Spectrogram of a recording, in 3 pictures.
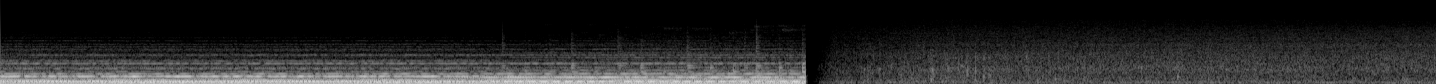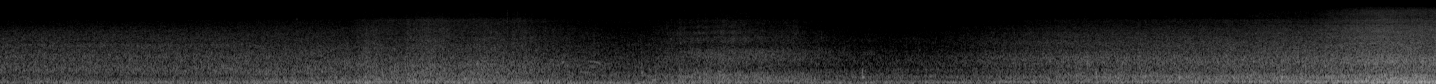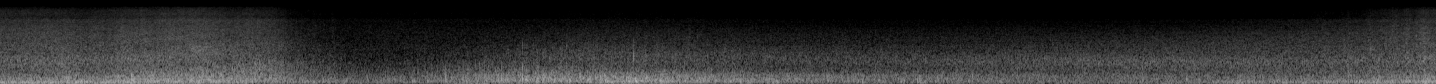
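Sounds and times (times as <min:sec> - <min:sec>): wind buffeting microphone: 0:32.2 - 0:43.0.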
